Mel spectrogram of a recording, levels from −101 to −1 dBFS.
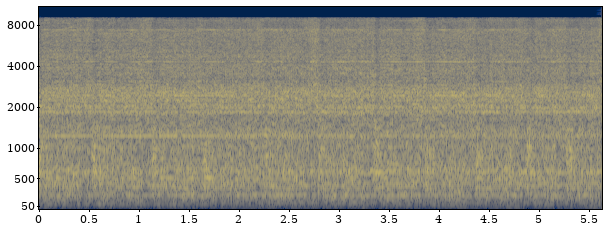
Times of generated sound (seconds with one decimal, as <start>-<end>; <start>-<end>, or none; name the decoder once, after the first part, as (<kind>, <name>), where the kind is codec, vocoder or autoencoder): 1.8-3.4 (vocoder, Vocos); 4.2-5.6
